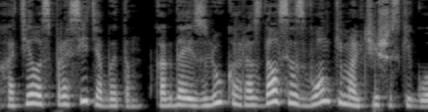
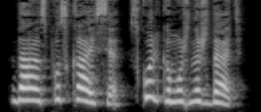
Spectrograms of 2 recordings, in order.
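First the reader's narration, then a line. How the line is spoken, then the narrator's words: Girl shouting. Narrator (Russian): А это уже девочка крикнула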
